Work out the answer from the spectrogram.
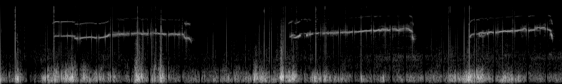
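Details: At a Southwest Florida bald eagle nest on 21 January 2024, 09:15, with the adult feeding its chick on a nest camera: three drawn-out, high, thin whistles, each gently rising before breaking off, with rustling and wind noise below.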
